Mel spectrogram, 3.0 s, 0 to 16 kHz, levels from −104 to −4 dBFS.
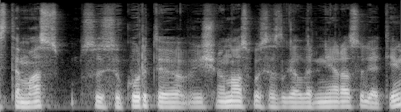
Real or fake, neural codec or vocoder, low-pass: real; none; 14.4 kHz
